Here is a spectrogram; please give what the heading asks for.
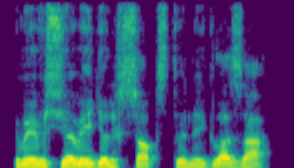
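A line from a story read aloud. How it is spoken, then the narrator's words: Trained aristocratic voice. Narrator (Russian): произнес я хорошо поставленным аристократическим голосом Удо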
